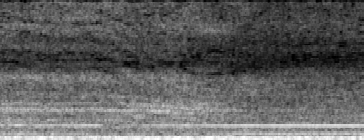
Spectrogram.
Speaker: You hear that motor starting to whine?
